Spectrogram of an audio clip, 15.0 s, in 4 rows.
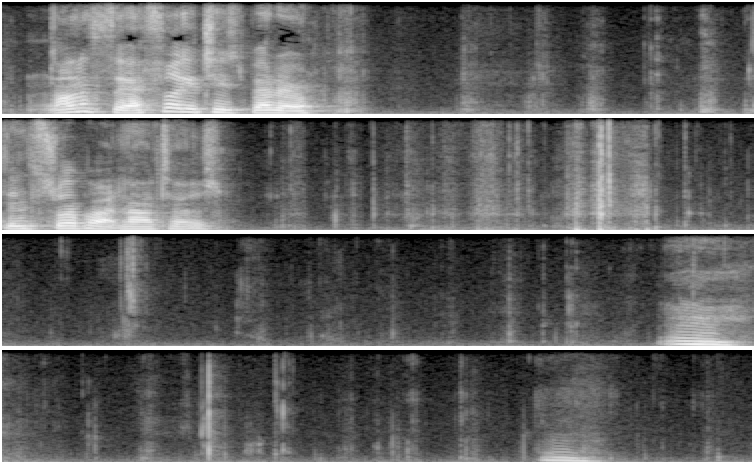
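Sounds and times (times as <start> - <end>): woman chewing crunchy chips: 1.2 - 15.0
woman humming mm: 14.0 - 14.4.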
